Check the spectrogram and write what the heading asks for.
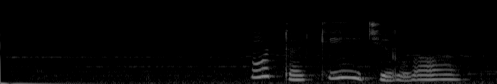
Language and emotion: Russian, sad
